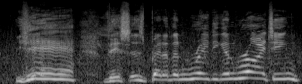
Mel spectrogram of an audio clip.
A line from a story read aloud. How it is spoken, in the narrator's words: he yelled back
